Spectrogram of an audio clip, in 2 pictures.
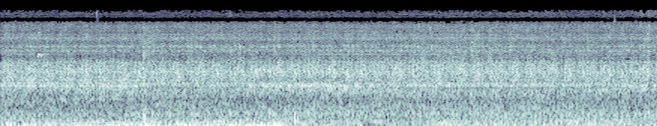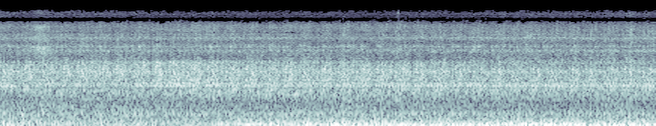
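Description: An engine idling steadily. Its low rumble drops away about four seconds in and comes back about eight seconds later.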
